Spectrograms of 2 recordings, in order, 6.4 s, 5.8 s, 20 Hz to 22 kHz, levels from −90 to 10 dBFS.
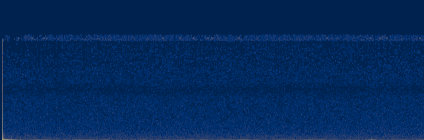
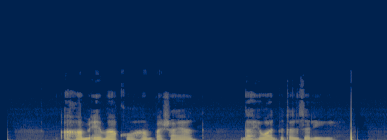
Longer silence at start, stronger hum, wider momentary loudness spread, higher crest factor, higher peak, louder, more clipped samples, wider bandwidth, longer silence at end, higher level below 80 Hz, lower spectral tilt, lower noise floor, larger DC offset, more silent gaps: second, 0.05 s vs 0.95 s; neither; second, 2 LU vs 12 LU; about the same, 26 dB vs 24 dB; second, -12 dBFS vs 0 dBFS; second, -56 LUFS vs -23 LUFS; neither; first, 17 kHz vs 7.8 kHz; first, 1.65 s vs 0.55 s; about the same, -48 dBFS vs -50 dBFS; second, -6 dB/octave vs -8 dB/octave; about the same, -63 dBFS vs -64 dBFS; neither; neither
